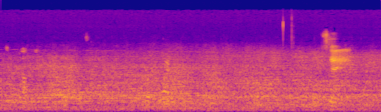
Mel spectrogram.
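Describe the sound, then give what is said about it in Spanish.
An airplane passing overhead gives a steady, broad engine roar that holds at an even level from start to finish, with no clear rise or fall. “ya va que está pasando un avión en el que puede ir Dudamel de vuelta.”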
